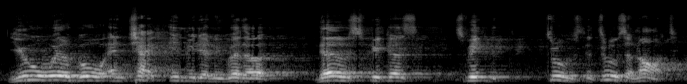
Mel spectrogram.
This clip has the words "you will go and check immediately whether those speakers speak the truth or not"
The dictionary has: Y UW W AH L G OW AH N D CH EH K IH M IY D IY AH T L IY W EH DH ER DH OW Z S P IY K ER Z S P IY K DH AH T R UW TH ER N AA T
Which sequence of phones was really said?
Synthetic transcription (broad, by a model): Y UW W AH L G OW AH N CH EH K IH M IY D IY AH T L IY W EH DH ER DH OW S P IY K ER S S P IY K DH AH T R UW S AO N AA T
